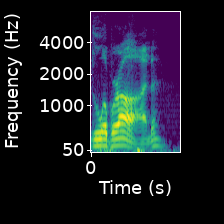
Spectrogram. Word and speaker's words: Lebron: It is indeed LeBron.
